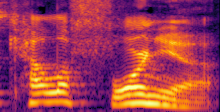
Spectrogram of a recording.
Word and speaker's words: California: Next is the most populous state, and that is California. It has four syllables, stresses on that third syllable, California.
